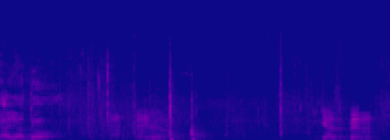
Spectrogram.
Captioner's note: crowd Murmuring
